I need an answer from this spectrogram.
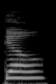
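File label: "diao" Mandarin, first tone, pronunciation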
